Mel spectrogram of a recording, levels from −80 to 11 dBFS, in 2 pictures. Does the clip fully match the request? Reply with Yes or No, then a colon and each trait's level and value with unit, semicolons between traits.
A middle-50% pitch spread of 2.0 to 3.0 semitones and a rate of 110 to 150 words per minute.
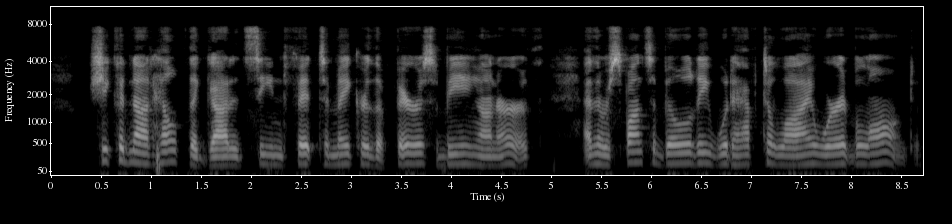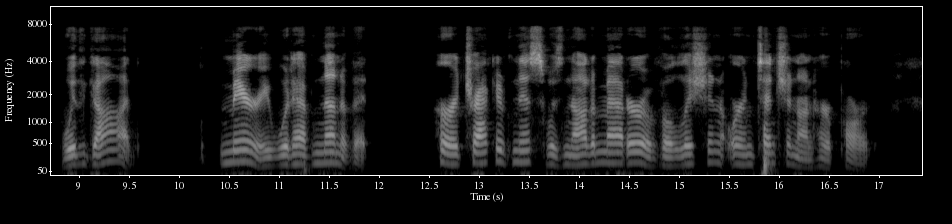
No: average, 2.7 semitones; average, 165 wpm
